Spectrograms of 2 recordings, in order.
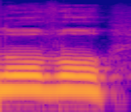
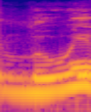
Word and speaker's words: Louisville: Russell see you in Louisville. Uh that's how they say it though. Don't say Louie though.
